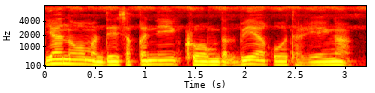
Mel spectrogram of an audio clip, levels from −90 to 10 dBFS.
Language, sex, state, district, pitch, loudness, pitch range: Garo, male, Meghalaya, West Garo Hills, 120 Hz, -17 LUFS, 115-140 Hz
